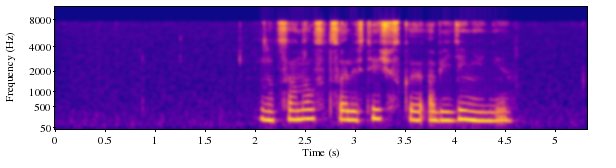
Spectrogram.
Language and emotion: Russian, neutral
